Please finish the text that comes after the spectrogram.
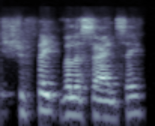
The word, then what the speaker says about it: Sefik Villasante: me my name is shafiq willisanti that is right you did hear it right it is shafiq villasancy and i think that's me and say pronounce it wrong but that's my accent you're even a beautiful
